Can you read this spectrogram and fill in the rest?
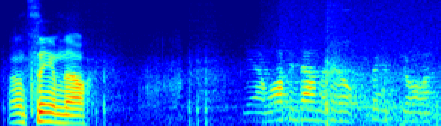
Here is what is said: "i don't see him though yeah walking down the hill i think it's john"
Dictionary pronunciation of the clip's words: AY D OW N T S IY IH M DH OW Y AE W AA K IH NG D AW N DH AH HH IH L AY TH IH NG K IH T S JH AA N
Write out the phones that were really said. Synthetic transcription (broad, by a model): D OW N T S IY IH M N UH Y AE W AA K IH NG D AW N DH AH HH IH L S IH K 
